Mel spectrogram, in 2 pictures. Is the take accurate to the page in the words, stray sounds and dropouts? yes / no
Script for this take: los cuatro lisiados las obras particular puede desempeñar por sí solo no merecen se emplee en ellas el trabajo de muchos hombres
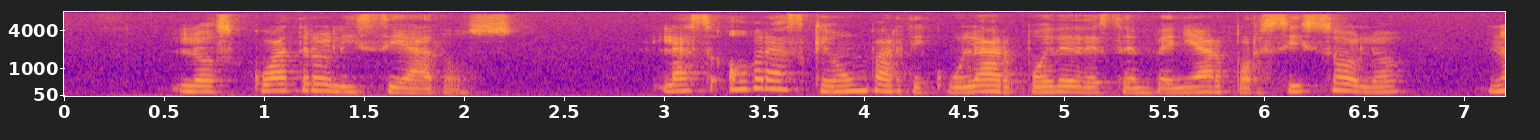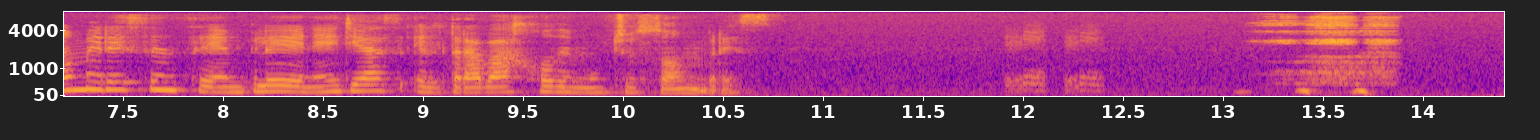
no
